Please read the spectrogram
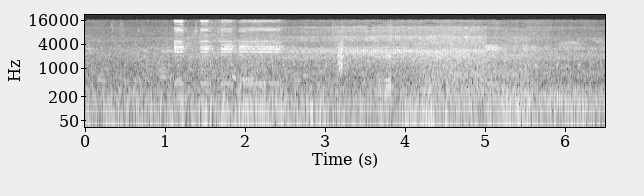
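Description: Outdoor road ambience: a vehicle running, with a few short horn toots between about one and two and a half seconds in, over a steady background rumble.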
